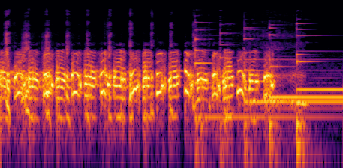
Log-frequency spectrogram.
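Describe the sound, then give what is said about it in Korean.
A person in a sound-imitation contest vocally imitates squeaky window wiping with rapid, rhythmic rubbery squeaks, loud, ending in a sustained high squeal. “네, 창문 닦는 소리 하 창문 닦는 소리가 과연 네. 닭소리를 이길 수 있을지 한번 들어보겠습니다.”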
